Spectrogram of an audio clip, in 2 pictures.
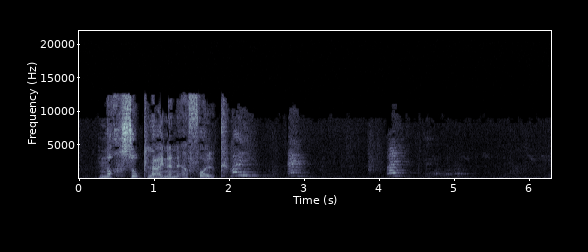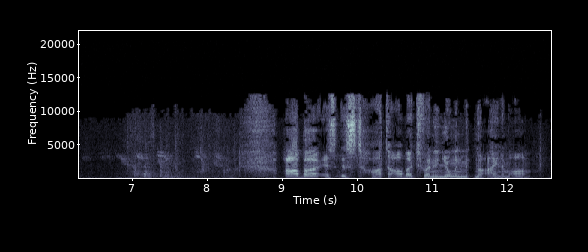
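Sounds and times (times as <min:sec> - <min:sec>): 
broad low noise: 0:00.0 - 0:12.5
speech: 0:00.3 - 0:02.1, 0:09.0 - 0:12.4
chickens clucking in an abandoned flat: 0:04.7 - 0:09.1.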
